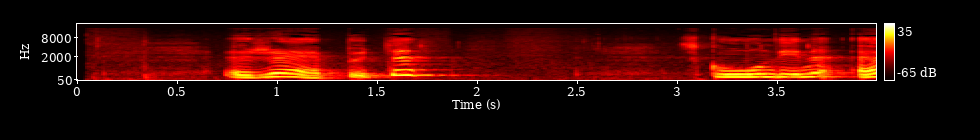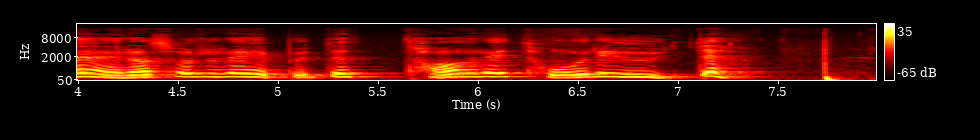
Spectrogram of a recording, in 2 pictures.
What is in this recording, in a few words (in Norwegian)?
"ræpute", Numedalsmål; Sko'n dine æra so ræpute, ta rei tå re ute.; Adjektiv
